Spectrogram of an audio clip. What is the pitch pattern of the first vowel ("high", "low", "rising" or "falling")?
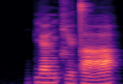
high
